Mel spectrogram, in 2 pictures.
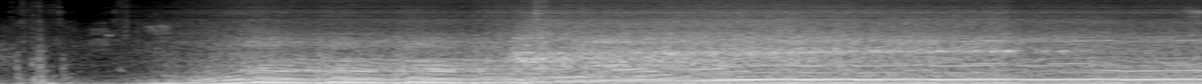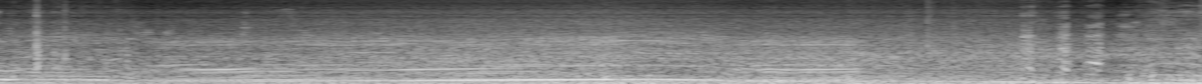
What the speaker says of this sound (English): This car has launch control, guys. We're gonna have to test this out.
